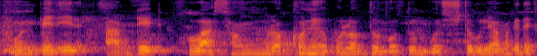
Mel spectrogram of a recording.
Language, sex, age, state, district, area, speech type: Bengali, male, 30-45, West Bengal, Bankura, urban, read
